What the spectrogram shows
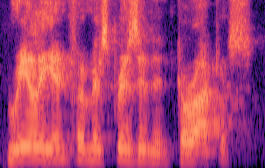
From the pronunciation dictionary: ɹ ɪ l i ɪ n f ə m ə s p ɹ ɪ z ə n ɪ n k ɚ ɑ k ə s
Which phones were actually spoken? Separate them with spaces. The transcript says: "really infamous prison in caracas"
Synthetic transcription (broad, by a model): ɹ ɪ l i ɪ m f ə m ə s p ɹ ɪ z ə n ɪ n k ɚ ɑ k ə s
